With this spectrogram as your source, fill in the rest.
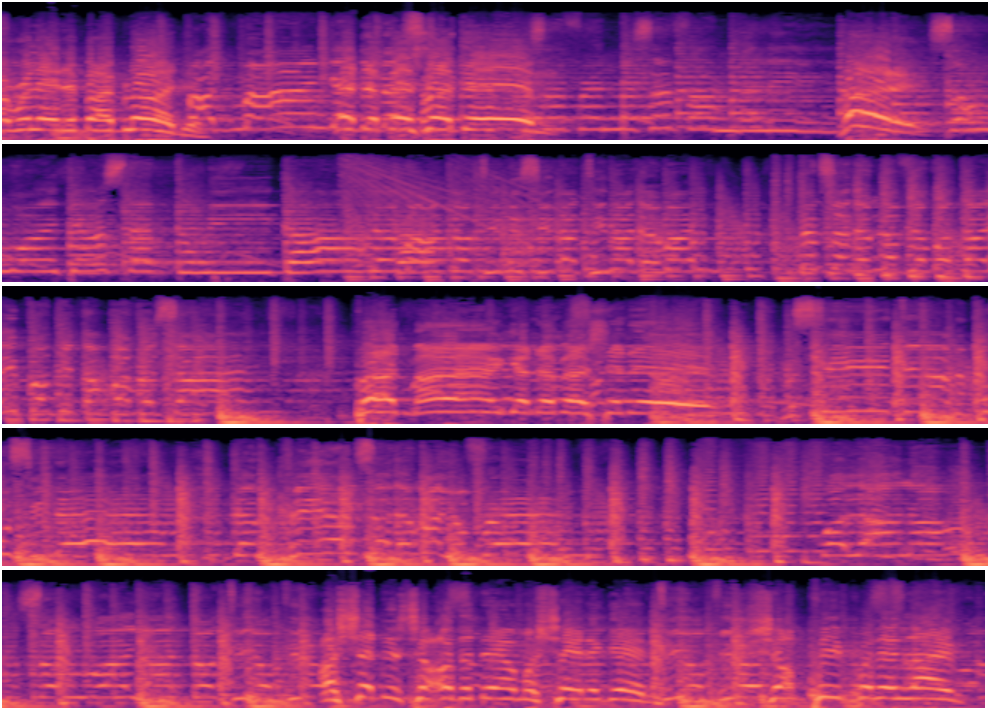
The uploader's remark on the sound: LIVE IN THE BRONX, NYC. Segment from the Tranquility Lounge Round Robin in the Bronx, NY on Wednesday, May 11, 2016.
